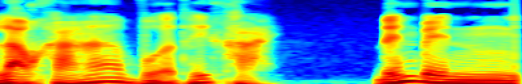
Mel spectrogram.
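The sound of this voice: Lively intonation runs through an unforced reading voice. The background is quiet.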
